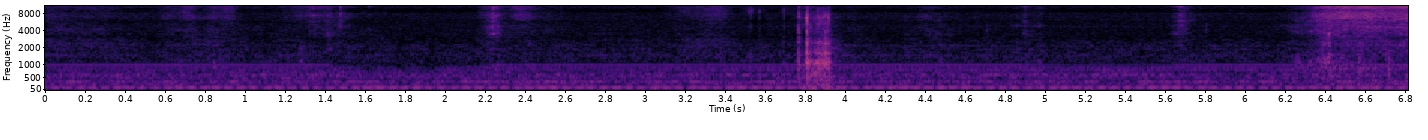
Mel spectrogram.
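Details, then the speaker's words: Marshall DSL40CR guitar amp after quick repairs: steady low hum with a faint buzz under freezer noise; singing transformer; tightening screws is planned. "One thing I've noticed though, I don't know if you can hear that little buzzing there. I hope you can hear that over the bloody freezer that's in here. Um but we've got a singing transformer."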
